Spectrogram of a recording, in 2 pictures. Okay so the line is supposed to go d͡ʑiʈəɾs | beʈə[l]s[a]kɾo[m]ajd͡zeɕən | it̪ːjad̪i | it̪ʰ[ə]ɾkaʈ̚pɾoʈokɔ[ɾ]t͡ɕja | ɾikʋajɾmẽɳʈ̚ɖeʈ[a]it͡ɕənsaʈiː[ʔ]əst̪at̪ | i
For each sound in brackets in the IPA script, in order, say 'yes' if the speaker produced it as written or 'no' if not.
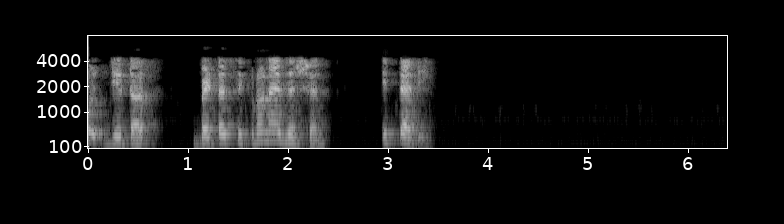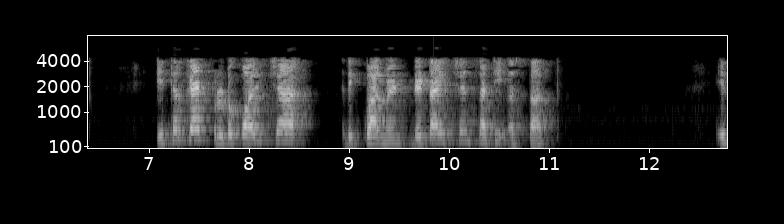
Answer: no, no, no, yes, no, yes, yes

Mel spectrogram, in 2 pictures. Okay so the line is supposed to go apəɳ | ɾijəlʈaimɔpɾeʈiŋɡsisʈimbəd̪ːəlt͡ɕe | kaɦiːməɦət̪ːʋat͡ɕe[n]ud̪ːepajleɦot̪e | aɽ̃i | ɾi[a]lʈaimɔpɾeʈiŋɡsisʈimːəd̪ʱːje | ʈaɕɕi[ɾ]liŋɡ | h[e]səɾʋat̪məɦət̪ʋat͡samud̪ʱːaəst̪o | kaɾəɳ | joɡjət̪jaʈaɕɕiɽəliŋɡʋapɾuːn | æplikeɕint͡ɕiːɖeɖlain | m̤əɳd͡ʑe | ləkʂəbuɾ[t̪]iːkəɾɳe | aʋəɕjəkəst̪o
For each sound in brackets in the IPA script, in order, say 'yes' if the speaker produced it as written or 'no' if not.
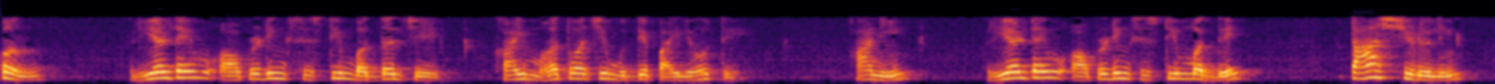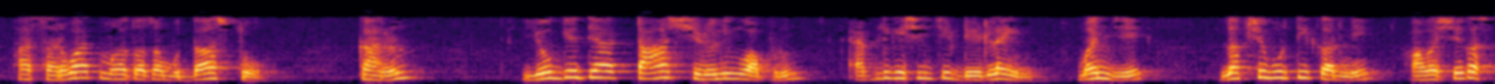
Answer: no, no, no, no, yes

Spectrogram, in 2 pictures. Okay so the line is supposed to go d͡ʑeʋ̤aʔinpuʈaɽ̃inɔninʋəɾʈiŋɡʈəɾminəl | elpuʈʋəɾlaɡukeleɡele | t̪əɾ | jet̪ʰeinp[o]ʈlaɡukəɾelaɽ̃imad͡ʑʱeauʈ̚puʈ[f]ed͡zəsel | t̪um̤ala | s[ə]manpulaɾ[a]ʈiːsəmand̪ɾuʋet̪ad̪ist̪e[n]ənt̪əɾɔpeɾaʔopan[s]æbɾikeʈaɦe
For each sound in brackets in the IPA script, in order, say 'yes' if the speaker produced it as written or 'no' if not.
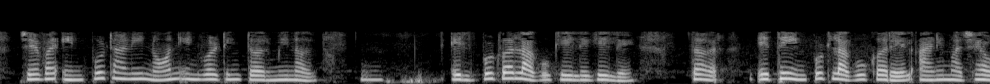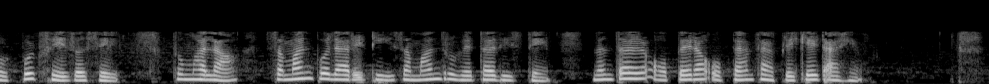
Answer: no, yes, yes, no, yes, no

